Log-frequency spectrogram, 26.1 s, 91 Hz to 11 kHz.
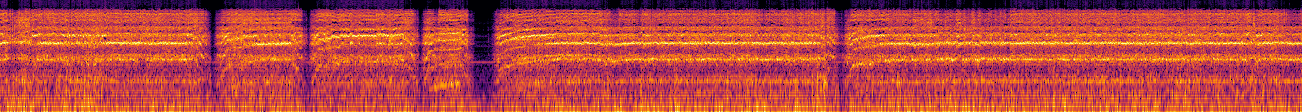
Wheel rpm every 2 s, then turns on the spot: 230, 210, 160, 170, 100, 180, 230, 230, 170, 220, 230, 230, 230.
none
